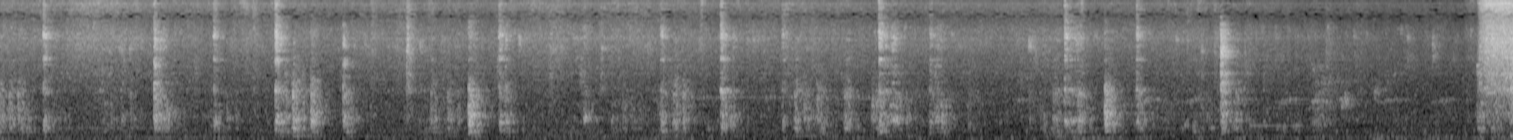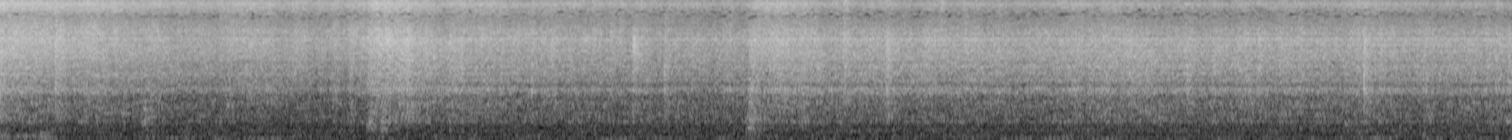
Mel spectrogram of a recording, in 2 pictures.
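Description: A metal spoon stirring and clinking against an iron kadai in irregular taps, then, about halfway through, a loud sizzling hiss starts suddenly as food hits the hot pan, and it keeps going steadily with steam rising.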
